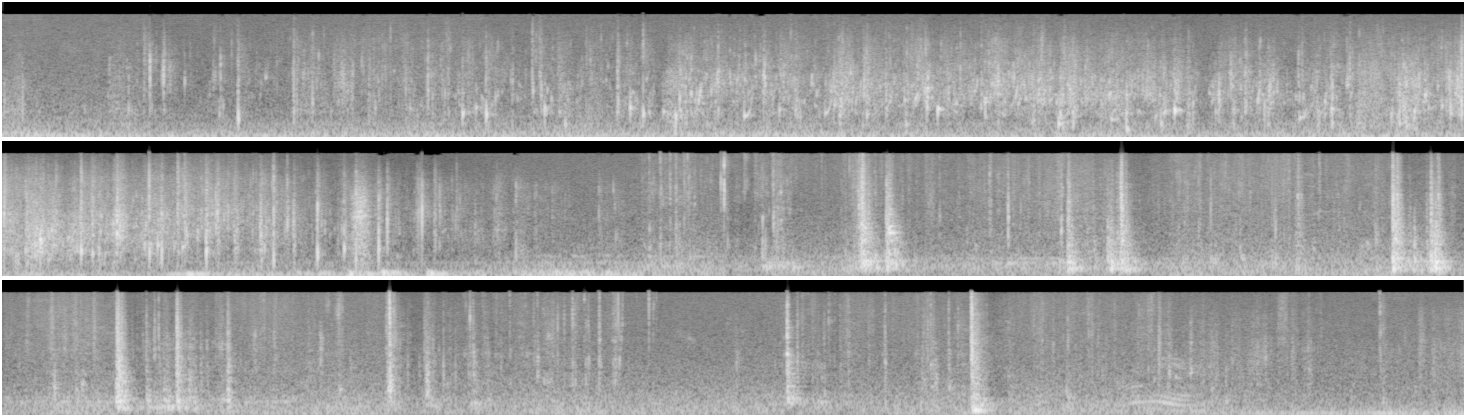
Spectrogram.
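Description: Pieces of split cedar firewood being handled and stacked, giving a series of sharp wooden knocks in the second half. A low steady rumble runs under the first half.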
